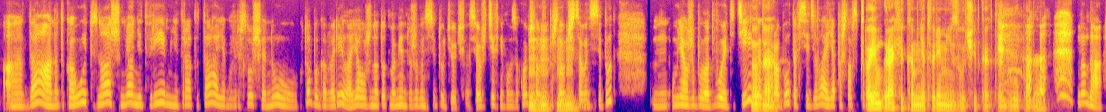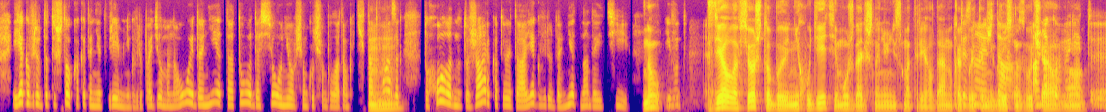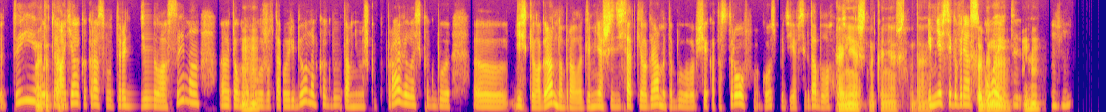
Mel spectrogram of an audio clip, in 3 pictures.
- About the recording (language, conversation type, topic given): Russian, podcast, Как вы ставите и достигаете целей?
- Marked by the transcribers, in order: other background noise; tapping; laugh; grunt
